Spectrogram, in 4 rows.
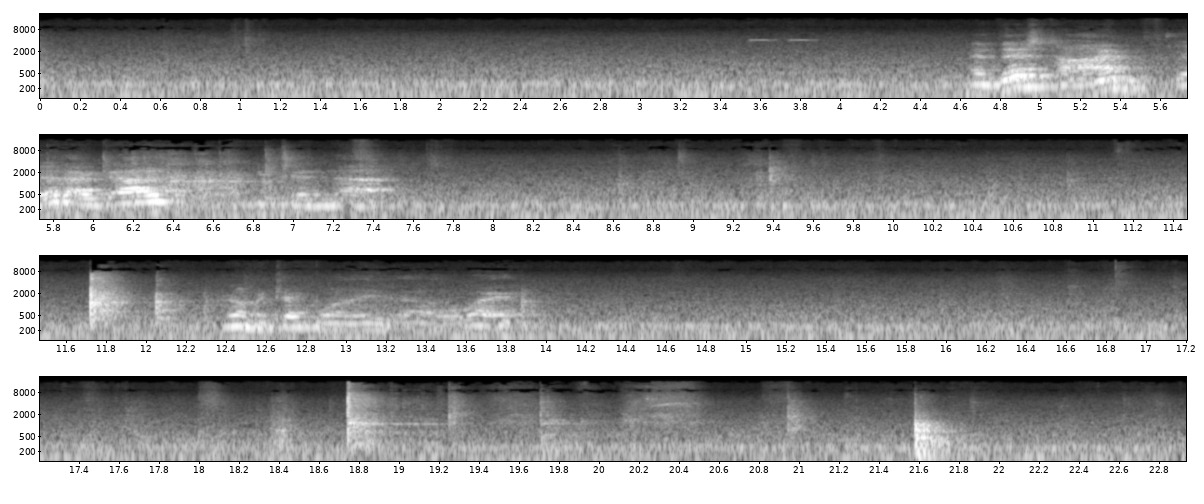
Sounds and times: Speech: 0:04.6 - 0:07.6, 0:12.4 - 0:14.0.

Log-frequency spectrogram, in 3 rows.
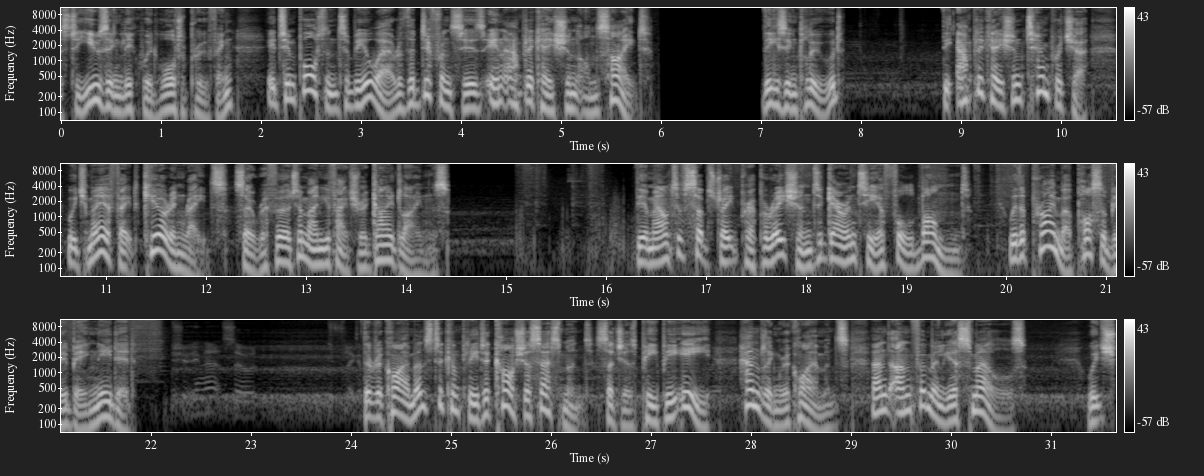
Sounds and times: Speech: 0:00.0 - 0:06.0, 0:07.0 - 0:07.9, 0:08.9 - 0:14.5, 0:16.3 - 0:23.2, 0:23.8 - 0:30.8, 0:31.4 - 0:31.6.

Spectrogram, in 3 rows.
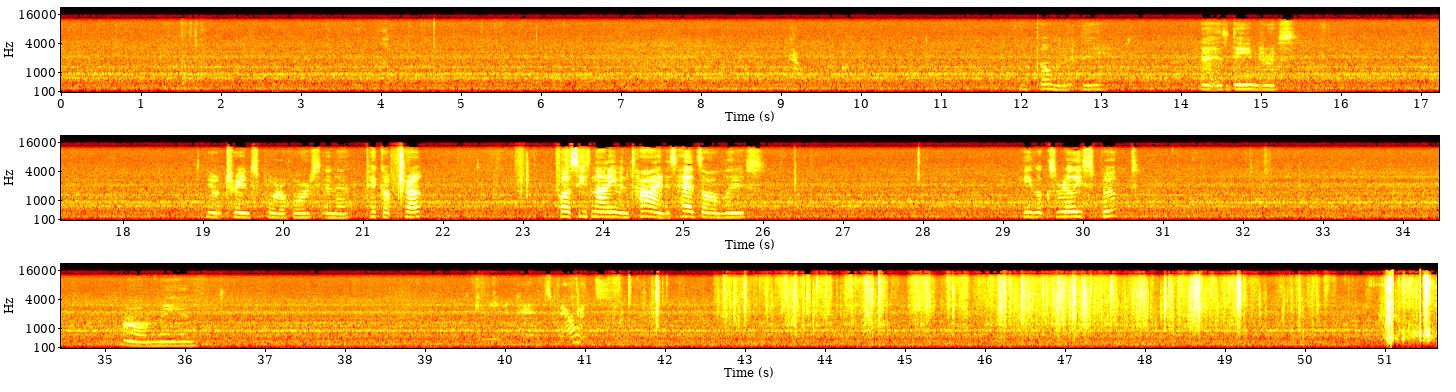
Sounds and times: Speech: 0:12.0 - 0:13.1, 0:14.2 - 0:15.5, 0:19.0 - 0:21.8, 0:23.4 - 0:26.0, 0:29.2 - 0:30.7, 0:35.2 - 0:36.2, 0:39.6 - 0:41.4.

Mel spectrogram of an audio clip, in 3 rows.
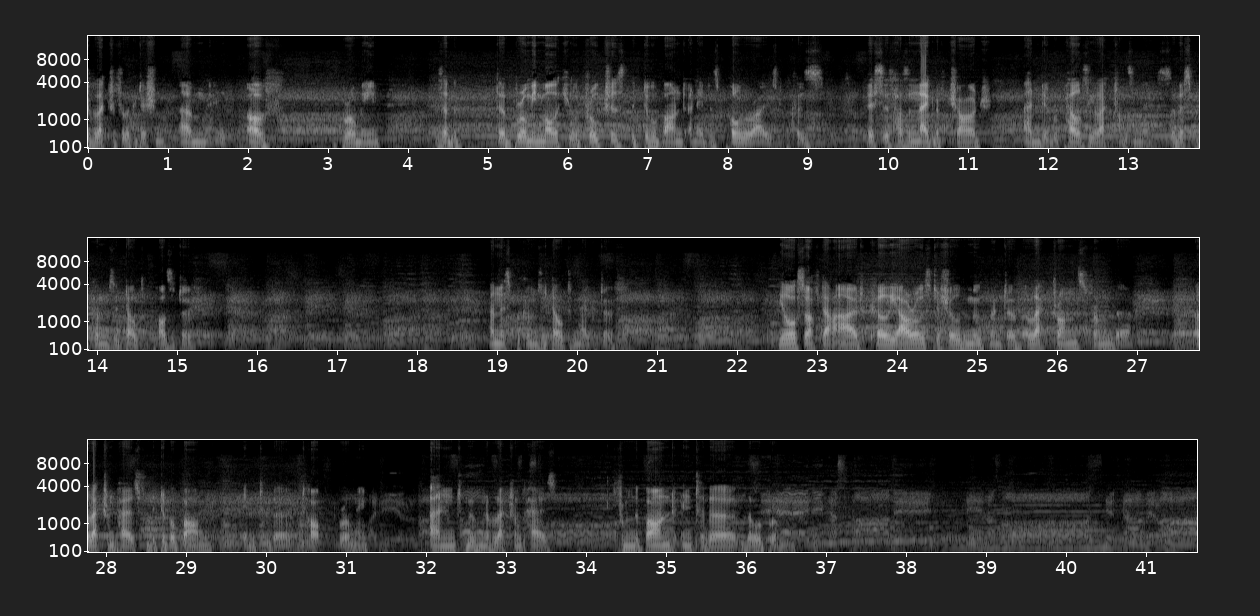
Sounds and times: Speech: 0:00.0 - 0:02.4, 0:03.2 - 0:03.7, 0:04.4 - 0:09.2, 0:09.8 - 0:15.2, 0:18.9 - 0:20.6, 0:22.6 - 0:27.0, 0:27.8 - 0:31.3, 0:32.1 - 0:33.6, 0:34.4 - 0:36.6.

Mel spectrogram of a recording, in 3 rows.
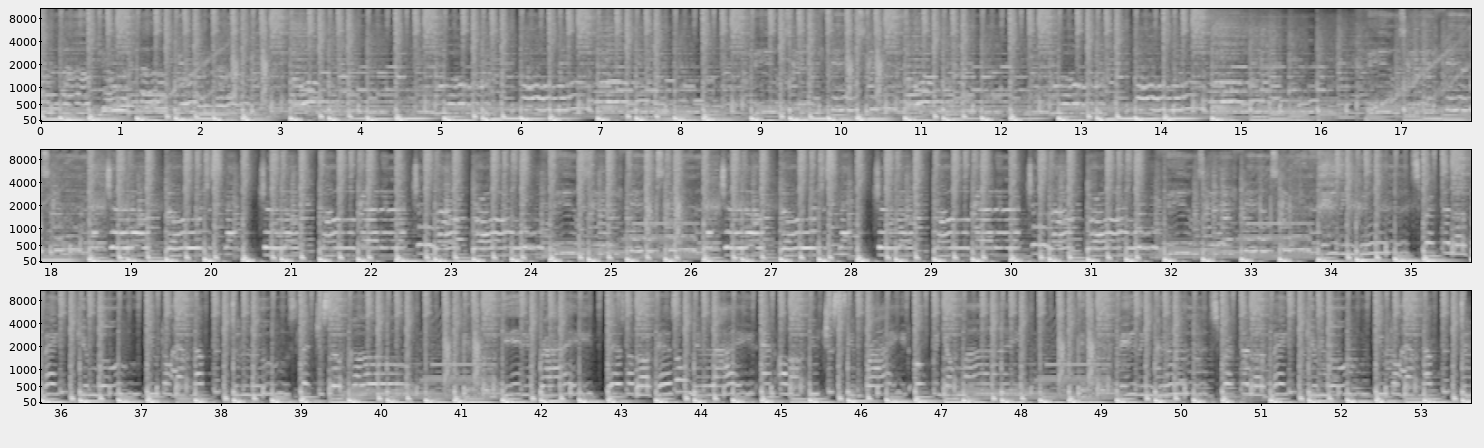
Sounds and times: Music: 0:00.0 - 0:53.6.

